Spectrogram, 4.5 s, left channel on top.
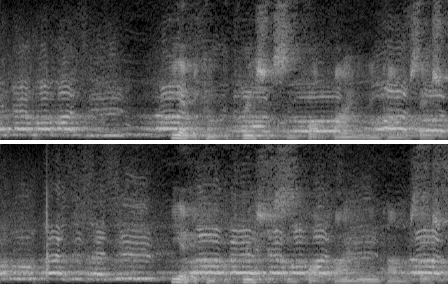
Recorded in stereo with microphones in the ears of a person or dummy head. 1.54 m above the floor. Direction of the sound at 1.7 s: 20° left (ahead or behind).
